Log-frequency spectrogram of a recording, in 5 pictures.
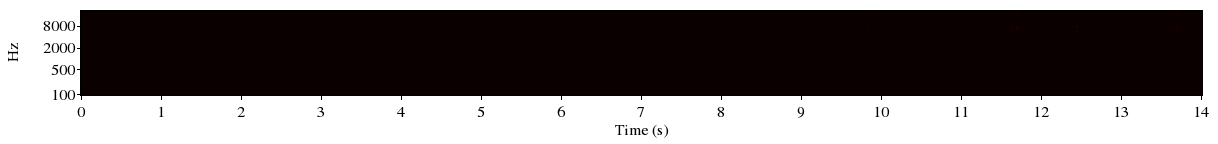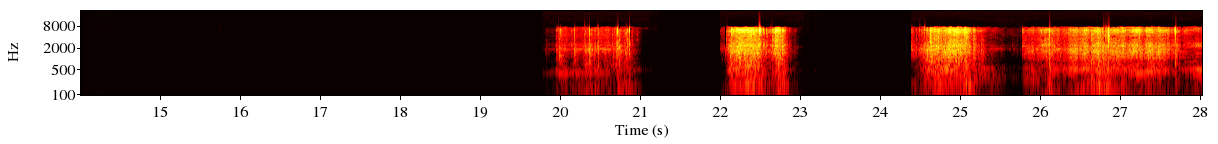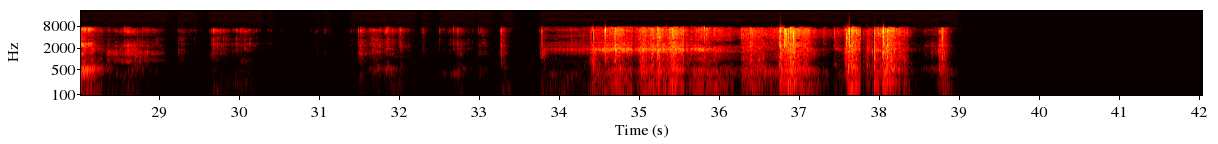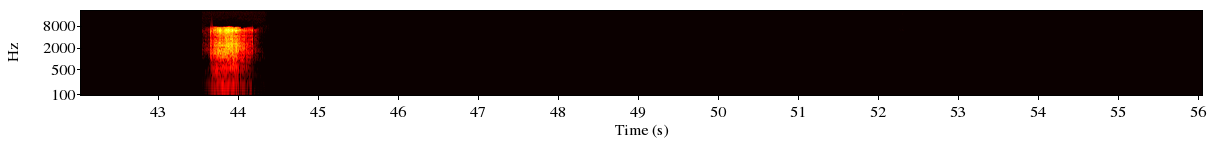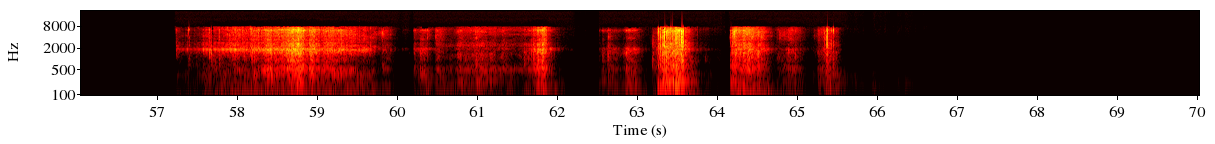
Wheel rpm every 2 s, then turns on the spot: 0, 0, 0, 0, 0, 0, 0, 0, 0, 0, 10, 10, 20, 20, 20, 20, 10, 0, 20, 0, 0, 0, 0, 0, 0, 0, 0, 0, 0, 10, 10, 10, 10, 0, 0.
36-38 62-64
